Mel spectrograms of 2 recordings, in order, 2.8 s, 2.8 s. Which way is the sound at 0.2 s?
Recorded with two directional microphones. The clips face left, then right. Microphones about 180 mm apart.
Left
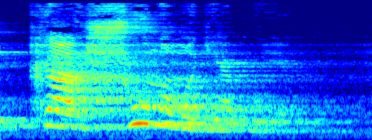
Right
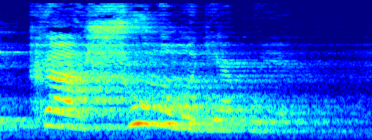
25° right (ahead or behind).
